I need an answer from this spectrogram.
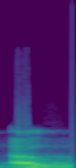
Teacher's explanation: ini bukan kol-kolah tidak boleh dipantulkan أغ. Nah, itu yang salah dipantulkan itu salah karena di sini bukan huruf qalqalah.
